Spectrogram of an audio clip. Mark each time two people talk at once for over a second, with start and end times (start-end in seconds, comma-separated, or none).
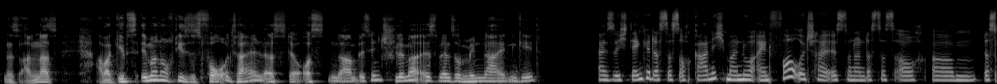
none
